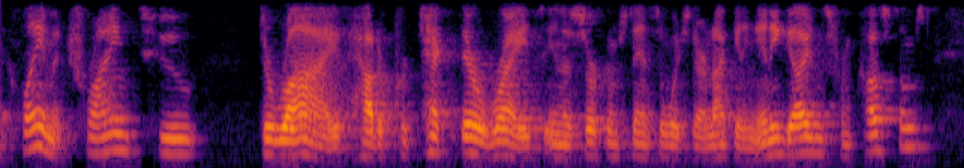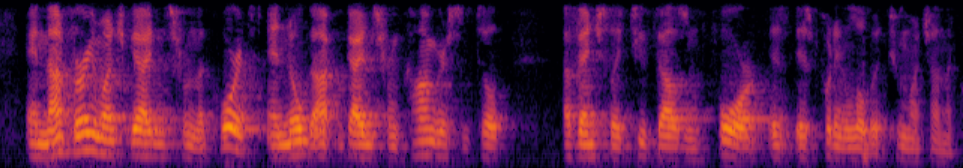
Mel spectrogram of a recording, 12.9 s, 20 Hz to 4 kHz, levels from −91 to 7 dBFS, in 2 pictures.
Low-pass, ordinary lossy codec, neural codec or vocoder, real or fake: 3.6 kHz; Opus, 32 kbps; none; real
